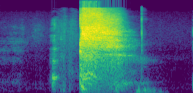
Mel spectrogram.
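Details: A quick breath in, then one loud, wet, hissing sneeze into tissues during a head cold with swollen sinuses; some sneezes in the series were deliberately induced.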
